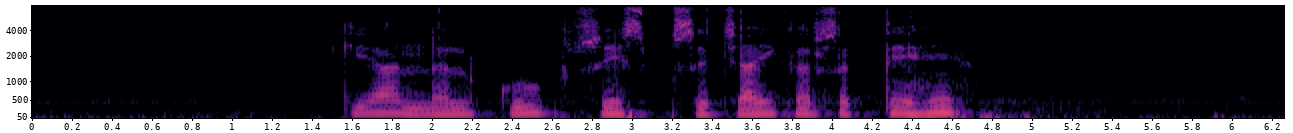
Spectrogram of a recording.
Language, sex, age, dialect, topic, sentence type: Hindi, male, 60-100, Kanauji Braj Bhasha, agriculture, question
